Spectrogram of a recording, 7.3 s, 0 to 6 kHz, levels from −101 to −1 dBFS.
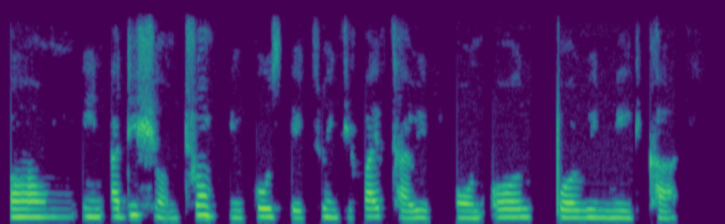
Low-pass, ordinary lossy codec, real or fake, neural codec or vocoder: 5.4 kHz; none; real; none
